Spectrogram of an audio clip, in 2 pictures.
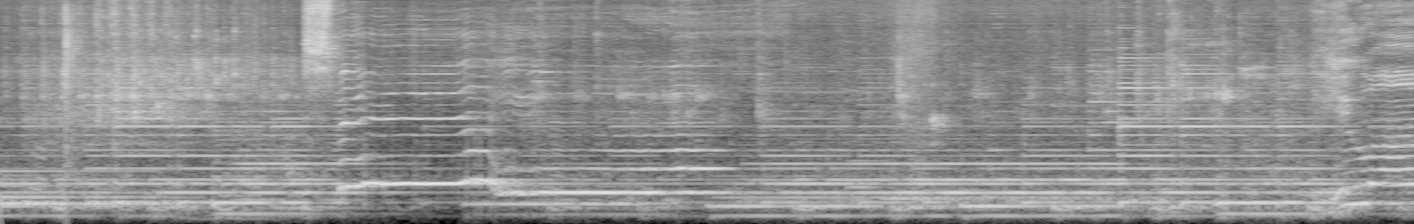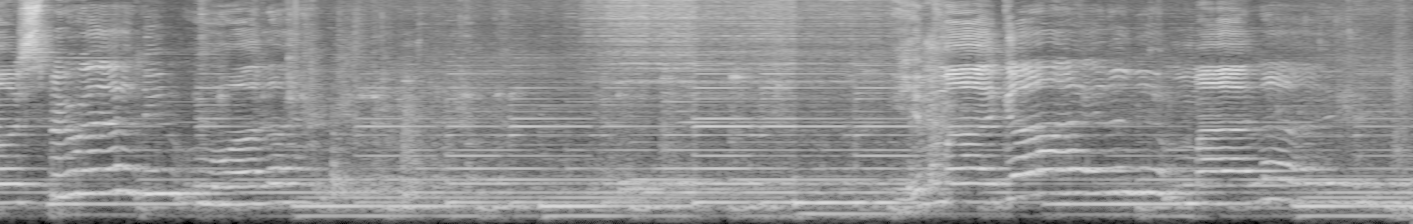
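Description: Live band playing a song: a woman sings over acoustic guitar with electric guitar and bass beneath. She sings three phrases, and long guitar chords ring between them.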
